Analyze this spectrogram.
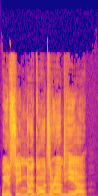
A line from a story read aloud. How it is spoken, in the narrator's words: yelled Tydeus, the braver of the two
